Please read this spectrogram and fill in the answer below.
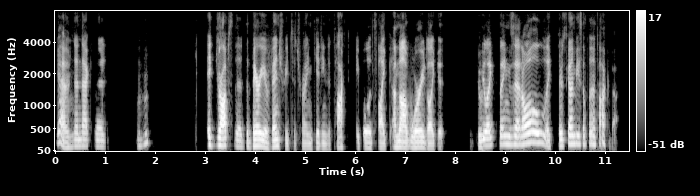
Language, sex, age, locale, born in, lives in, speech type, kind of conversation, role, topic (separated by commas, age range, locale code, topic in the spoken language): English, male, 20-24, en-US, United States, United States, conversation, advice, user, How can I adjust to living alone and feel less overwhelmed by daily responsibilities?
